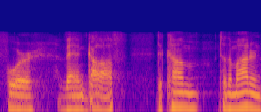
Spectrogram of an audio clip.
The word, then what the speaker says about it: Van Gogh: Those of you know Vincent van Gogh, actually Van Gogh is the proper pronunciation, had a pretty difficult life.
